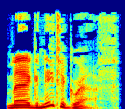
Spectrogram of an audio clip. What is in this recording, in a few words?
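"magnetograph", British English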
